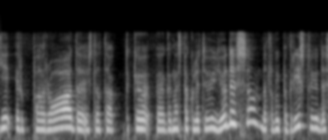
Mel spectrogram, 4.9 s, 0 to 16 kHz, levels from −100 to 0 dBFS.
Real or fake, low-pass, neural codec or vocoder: real; 7.2 kHz; none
